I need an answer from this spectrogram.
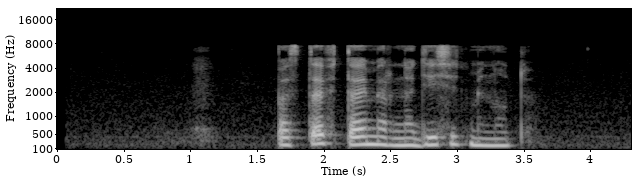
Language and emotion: Russian, neutral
